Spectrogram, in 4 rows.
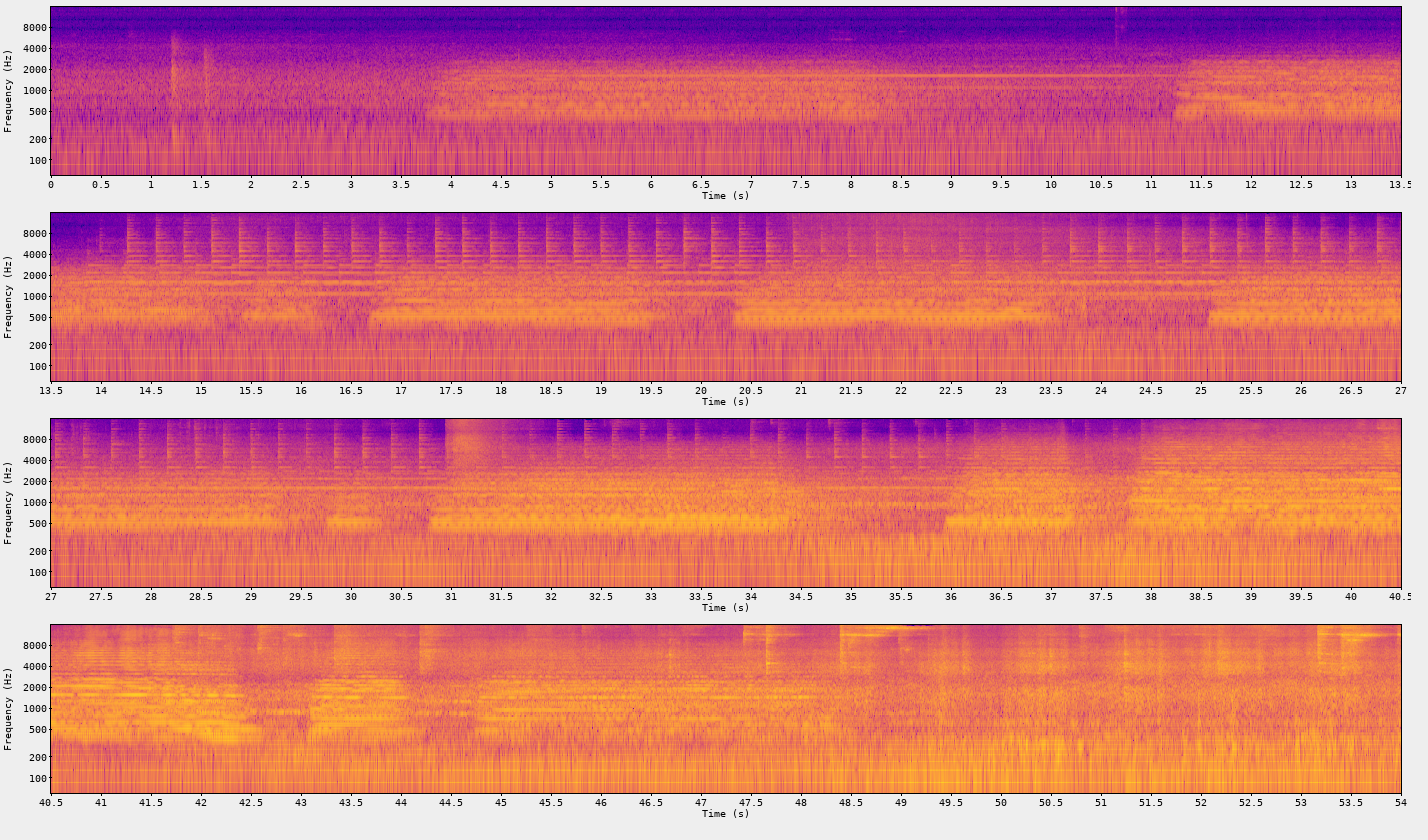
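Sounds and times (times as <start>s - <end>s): diesel locomotive engines: 0.0s - 54.0s
train rumble: 0.0s - 54.0s
train air horn blasts: 3.7s - 8.7s, 11.2s - 23.7s, 24.7s - 34.9s, 35.8s - 49.1s.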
